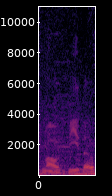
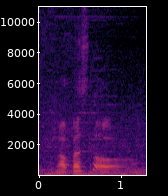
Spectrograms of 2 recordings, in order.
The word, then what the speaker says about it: Mephisto: Funny enough, somebody pronounced it as Malvito from Spider-Man. The heck? Mephisto. How could you get that Malvito from it?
